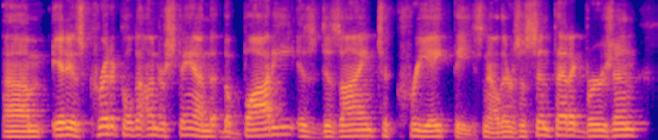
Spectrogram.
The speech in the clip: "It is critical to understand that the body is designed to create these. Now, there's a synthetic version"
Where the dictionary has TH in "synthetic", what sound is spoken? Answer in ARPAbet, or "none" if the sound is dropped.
TH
